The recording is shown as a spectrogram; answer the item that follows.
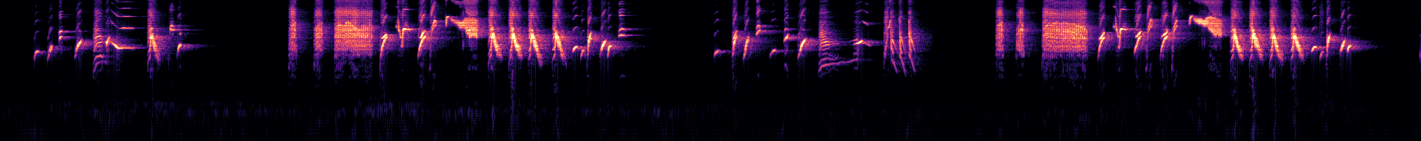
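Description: A small bird singing: bursts of rapid, high-pitched chirps and trills, four or five phrases broken by short pauses, the longest running for nearly three seconds.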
